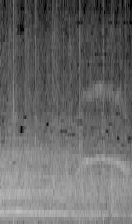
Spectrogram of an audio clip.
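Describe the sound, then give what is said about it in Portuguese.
Applause from a crowd, a dense, steady clatter of many hands clapping that fills the whole brief moment at even loudness. “Palmas pro RG!”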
